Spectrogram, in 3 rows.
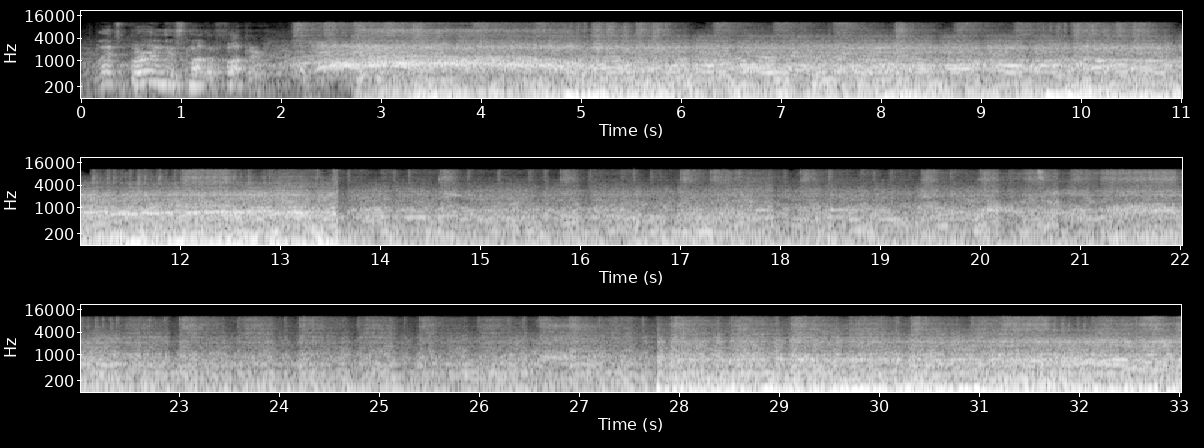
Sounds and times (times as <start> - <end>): Music: 2.7 - 33.0.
